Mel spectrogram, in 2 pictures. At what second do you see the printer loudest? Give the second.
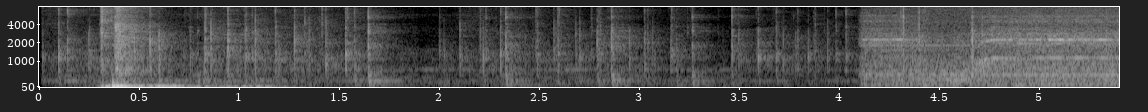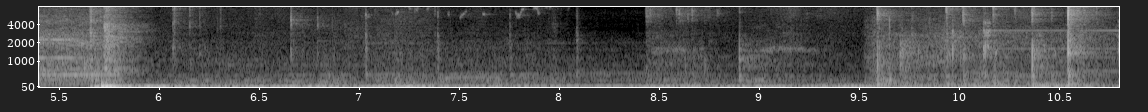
5 s.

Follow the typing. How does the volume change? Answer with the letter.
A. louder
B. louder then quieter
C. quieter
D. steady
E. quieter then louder
E.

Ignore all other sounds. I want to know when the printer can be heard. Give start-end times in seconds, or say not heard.
4.0-10.7.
